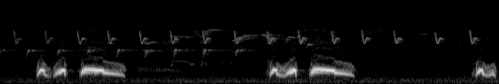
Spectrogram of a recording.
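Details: Spotted dove calling to lure wild doves into a trap, Ninh Thuận: wavering double coo followed by a long, descending, husky croo, repeated about every two seconds, while a small bird chirps steadily above.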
